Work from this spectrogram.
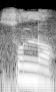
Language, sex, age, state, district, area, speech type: Bengali, male, 18-30, West Bengal, Paschim Medinipur, rural, read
